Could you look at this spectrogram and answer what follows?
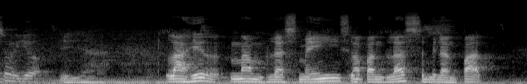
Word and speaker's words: Jojo: Jojo itu kalau di sini tulisannya Jojo, tapi bacanya Joyo. Joyo.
